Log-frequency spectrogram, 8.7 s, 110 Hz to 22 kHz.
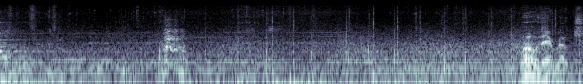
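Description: Roach the horse in The Witcher 3 clip-clops along steadily, moderately near, with a couple of whinnies and a voice speaking over the hoofbeats.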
